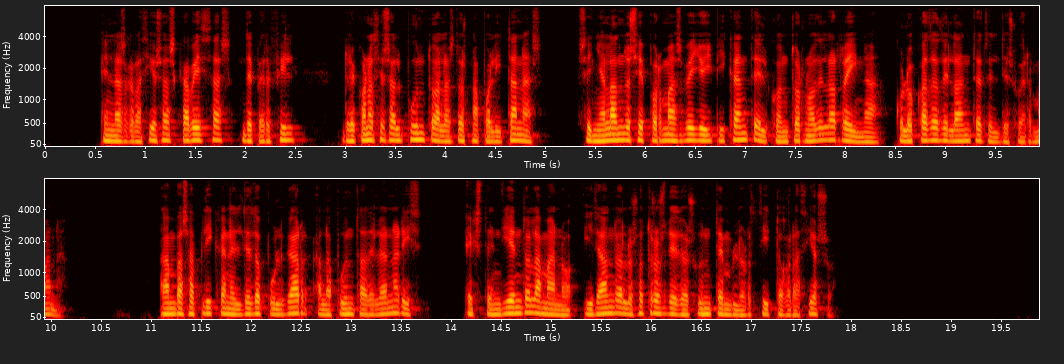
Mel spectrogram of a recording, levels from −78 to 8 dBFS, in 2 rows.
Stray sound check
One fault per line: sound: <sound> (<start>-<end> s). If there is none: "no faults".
no faults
